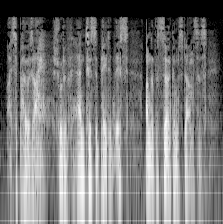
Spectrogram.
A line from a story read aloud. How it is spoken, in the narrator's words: muttered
